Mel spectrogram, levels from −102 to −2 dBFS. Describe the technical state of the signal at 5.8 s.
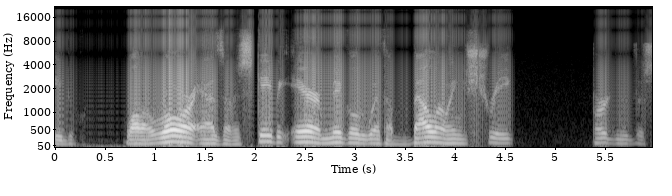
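At 5.8 s two problems overlap. First is buffer tearing, which runs through the whole speech clip. The writer and the hardware reader of the ring buffer have drifted until they cross inside every period, so a small slice of each buffer, a few percent, still holds audio from about 20 ms earlier, with hard joins on both sides. You hear it as a steady 200 Hz robotic buzz riding on the speech, present only while there's signal.

Second, from 4.22 s to the end the sound has gone duller and boxier. It's most likely an input switched to a poorer device partway through. At the changeover there's a brief 20 ms dropout, and after it the band is narrower. The level drops by about 5 dB, and there's a new noise floor sitting well down, roughly 55 dB under the signal. So at 5.8 s you're hearing that narrower, quieter input with the tearing buzz still on top.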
